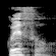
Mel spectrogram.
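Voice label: "whiffle", British English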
